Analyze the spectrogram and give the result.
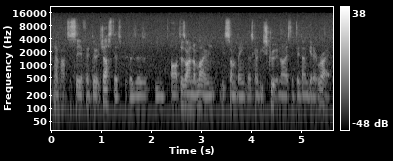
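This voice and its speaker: A man's voice: on the low side, flat delivery, rapid-fire, fairly bright tone, low-quality recording. A man speaking as a podcast guest in casual, opinionated discussion, with a dry, sceptical manner. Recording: faint background noise.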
